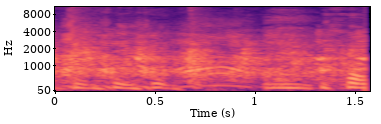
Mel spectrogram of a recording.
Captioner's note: men laugh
